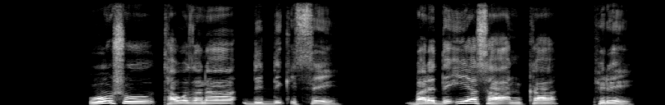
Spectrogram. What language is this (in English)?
Dawro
